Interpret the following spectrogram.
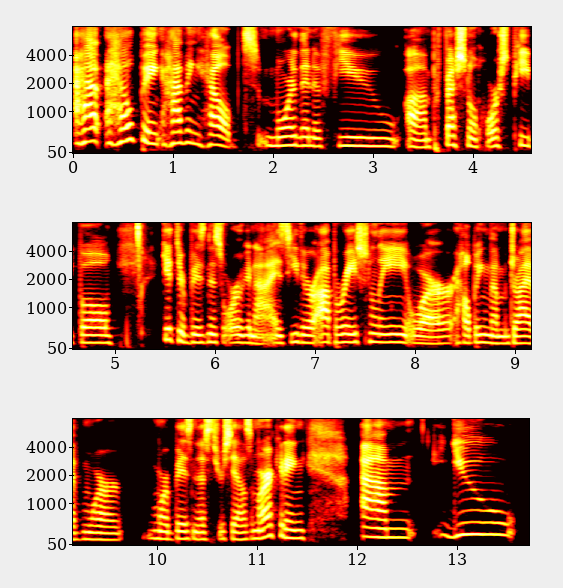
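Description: A woman's voice: medium pitch, moderate pace, darkish tone, no room sound. Woman, podcast co-host, casual conversation, matter-of-fact, close dry sound.

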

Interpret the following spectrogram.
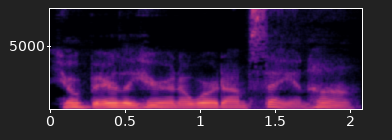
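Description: A woman's voice: deep voice, fairly even intonation, fairly quick, warm tone, no room sound, studio quality. A woman voicing a burly, kindly male mechanic in a storybook narration, with an easygoing, folksy, reassuring manner. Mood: gently teasing.

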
